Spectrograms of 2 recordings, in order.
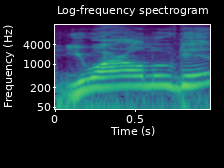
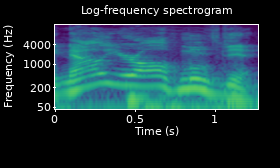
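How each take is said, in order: First: "are" pushed high, question rising at the end; "You are all moved in?" with "are" pitched high and the end rising; stress on ARE, questioning. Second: Said in the usual way. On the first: Real, not acted. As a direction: lean on "are" and lift the whole question.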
